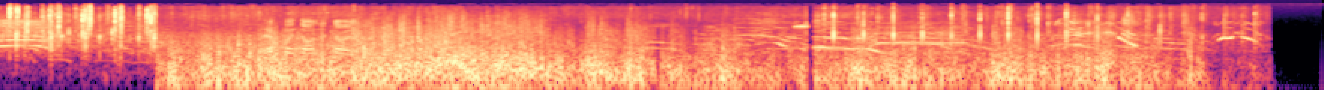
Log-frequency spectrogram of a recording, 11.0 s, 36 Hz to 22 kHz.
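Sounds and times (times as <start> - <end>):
low rumble: 1.4 - 8.9.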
